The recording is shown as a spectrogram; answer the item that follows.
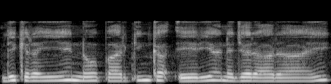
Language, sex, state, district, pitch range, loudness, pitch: Hindi, male, Rajasthan, Jaipur, 160-185 Hz, -14 LUFS, 170 Hz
